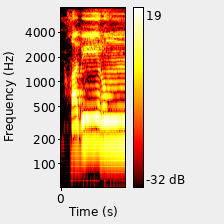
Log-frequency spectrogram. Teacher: آپ کو بتلایا گیا تھا کہ تنوین یا نون ساکن کے بعد با آ جائے تو نون کو میم سے بدل کر غنہ اور اخفا کے ساتھ پڑھیں گے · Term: اقلاب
